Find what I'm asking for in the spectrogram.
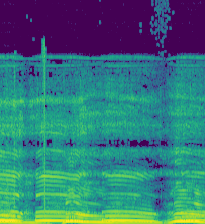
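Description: A drawn-out, wavering owl hoot that dips and rises in pitch over about two seconds, loud, with no other sounds around it.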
